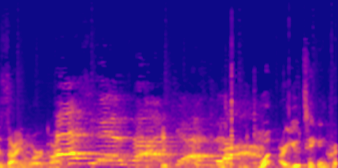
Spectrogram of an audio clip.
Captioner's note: child babbling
